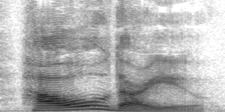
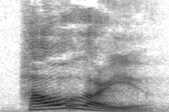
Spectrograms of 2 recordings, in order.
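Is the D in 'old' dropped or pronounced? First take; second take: pronounced; dropped. First: The D at the end of old is pronounced. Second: The D at the end of old is dropped. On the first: "perfect pronunciation, normal style" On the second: "many Americans will say"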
